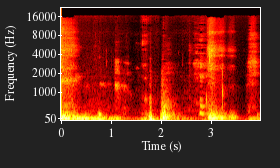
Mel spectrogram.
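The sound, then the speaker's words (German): A dog breathes heavily right against the microphone, a series of close, breathy huffs and snuffles with short pauses between, loud and raspy, with no talking. “Das hat sich nicht nach Hund angehört, sondern wie ein alter Mann, der ins Mikro atmet.”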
